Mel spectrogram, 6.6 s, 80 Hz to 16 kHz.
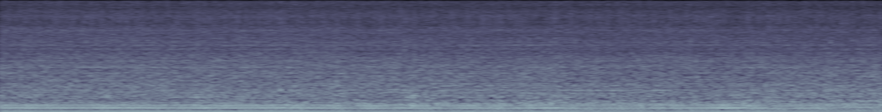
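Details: Toro Power Shift 624 snowblower after new drive and auger belts were installed, belts possibly needing slight adjustment: steady, even small-engine run with a smooth low hum, no slipping squeal or knocking; runs normally.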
